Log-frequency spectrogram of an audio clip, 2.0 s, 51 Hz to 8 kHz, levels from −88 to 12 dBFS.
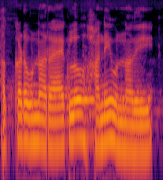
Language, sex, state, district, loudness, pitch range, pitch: Telugu, male, Telangana, Mahabubabad, -16 LUFS, 125-155 Hz, 135 Hz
